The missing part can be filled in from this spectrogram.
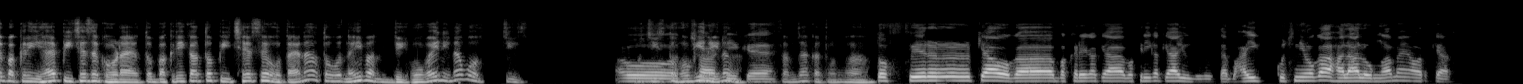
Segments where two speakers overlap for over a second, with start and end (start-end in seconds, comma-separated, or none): none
